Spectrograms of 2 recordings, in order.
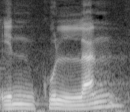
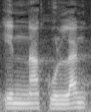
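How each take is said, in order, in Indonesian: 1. Huruf n dibaca pendek dan tunggal. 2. Huruf n dibaca panjang dan ganda. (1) "bacaan Ibnu Katsir dan Imam Nafi ini dibacanya in" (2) "ada yang membaca tasydid"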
